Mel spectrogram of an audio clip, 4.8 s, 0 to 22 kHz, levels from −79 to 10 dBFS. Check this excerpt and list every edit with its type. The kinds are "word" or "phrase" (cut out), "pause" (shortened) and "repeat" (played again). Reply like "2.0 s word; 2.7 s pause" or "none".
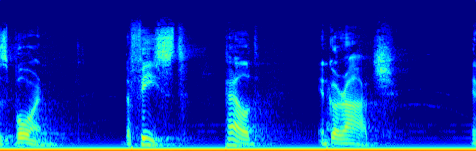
1.3 s word; 2.3 s word; 3.3 s word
